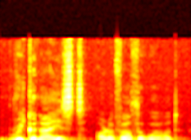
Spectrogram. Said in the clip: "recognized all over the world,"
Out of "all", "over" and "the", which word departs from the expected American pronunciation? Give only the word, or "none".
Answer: none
